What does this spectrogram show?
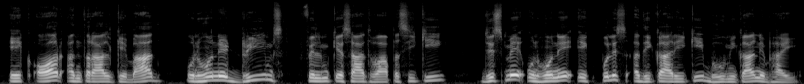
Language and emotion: Hindi, neutral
